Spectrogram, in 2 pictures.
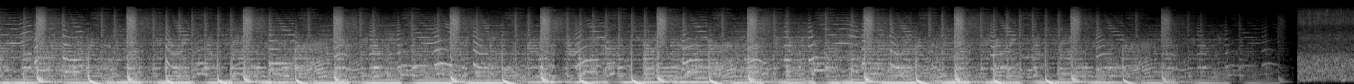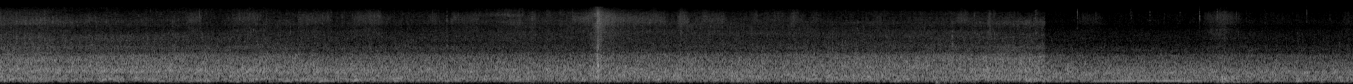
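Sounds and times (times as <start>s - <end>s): river flowing: 0.0s - 12.2s, 13.0s - 27.0s
background music: 0.0s - 13.0s.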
